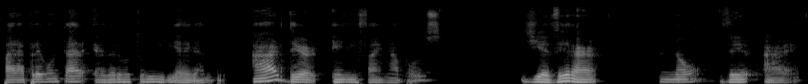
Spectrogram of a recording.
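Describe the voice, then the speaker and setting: A man's voice: fairly low pitch, unhurried, darkish tone. A man co-teaching an English class, explaining grammar in Spanish with English example sentences.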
